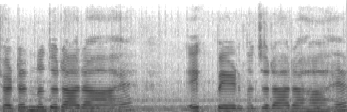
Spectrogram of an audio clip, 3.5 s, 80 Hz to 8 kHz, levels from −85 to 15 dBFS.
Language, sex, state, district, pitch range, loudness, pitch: Hindi, female, Haryana, Charkhi Dadri, 195-220 Hz, -16 LUFS, 200 Hz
